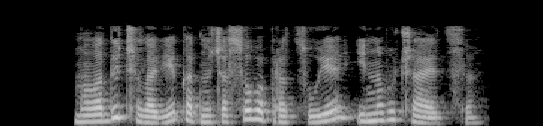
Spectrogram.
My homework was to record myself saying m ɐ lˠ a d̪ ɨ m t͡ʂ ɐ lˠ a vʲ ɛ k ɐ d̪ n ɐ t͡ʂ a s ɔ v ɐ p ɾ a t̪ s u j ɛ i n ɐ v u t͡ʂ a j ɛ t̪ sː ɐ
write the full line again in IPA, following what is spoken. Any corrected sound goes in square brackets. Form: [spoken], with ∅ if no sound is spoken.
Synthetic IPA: m ɐ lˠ a d̪ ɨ [∅] t͡ʂ ɐ lˠ a vʲ ɛ k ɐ d̪ n ɐ t͡ʂ a s ɔ v ɐ p ɾ a t̪ s u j ɛ i n ɐ v u t͡ʂ a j ɛ t̪ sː ɐ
